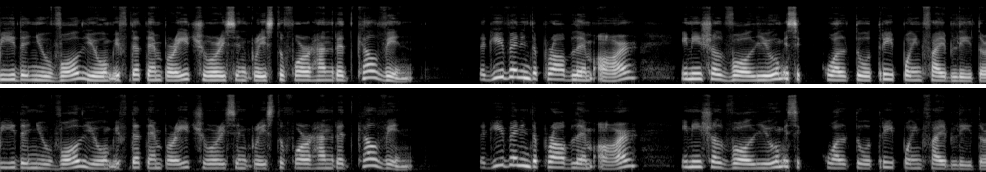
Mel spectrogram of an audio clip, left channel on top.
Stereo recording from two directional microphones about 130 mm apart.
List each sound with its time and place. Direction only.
0.0 s speech: 50° left (ahead or behind)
